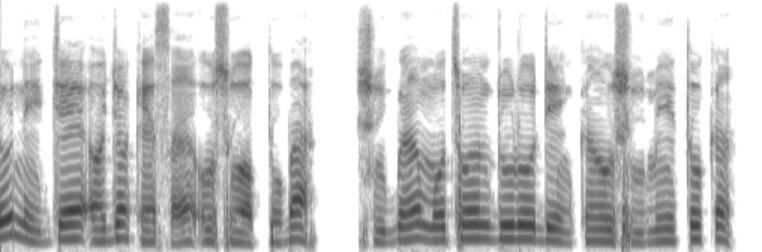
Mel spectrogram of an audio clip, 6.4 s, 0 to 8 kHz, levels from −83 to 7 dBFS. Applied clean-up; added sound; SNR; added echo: none; none; none; none.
